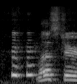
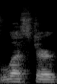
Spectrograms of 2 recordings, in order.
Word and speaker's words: Leicester: William Johnston's A Pronouncing and Spelling Dictionary, 1764, notes that the C is not pronounced in the words such as Leicester, Gloucestershire, Worcester? I think that's how I'm saying it, right? I don't know. Which makes them two syllable words.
